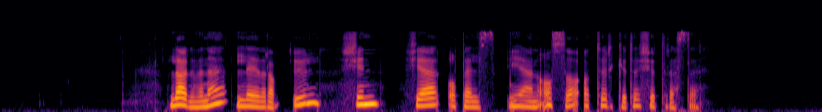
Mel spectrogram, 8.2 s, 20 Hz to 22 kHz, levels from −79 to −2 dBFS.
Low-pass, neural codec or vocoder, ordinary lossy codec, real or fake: none; none; none; real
